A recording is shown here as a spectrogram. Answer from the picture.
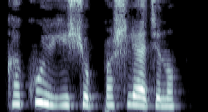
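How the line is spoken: Embarrassed mumble. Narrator (Russian): бормочу, заранее краснея до корней волос

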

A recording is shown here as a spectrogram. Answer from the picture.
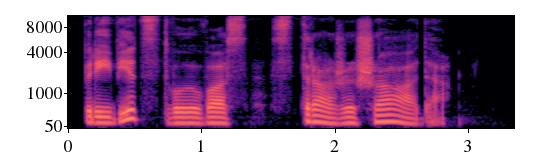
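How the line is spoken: Throat-clearing, trained voice. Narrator (Russian): прокашлялся и хорошо поставленным голосом произнес

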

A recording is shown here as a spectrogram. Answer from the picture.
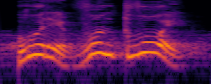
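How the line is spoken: Joyful exclamation. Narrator (Russian): радостно воскликнула Финелла

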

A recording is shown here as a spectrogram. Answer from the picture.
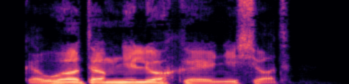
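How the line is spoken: Grumbled. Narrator (Russian): буркнул Харисим

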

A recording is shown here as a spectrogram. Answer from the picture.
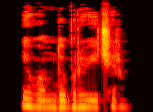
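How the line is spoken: Quiet reply. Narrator (Russian): ответила я тихо

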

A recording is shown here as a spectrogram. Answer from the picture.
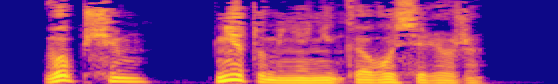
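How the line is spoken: Quiet. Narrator (Russian): сказала она тихо

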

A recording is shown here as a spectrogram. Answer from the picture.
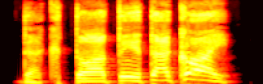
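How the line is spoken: Explosive angry shout. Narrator (Russian): прокричал я, взорвавшись встречной атакой

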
